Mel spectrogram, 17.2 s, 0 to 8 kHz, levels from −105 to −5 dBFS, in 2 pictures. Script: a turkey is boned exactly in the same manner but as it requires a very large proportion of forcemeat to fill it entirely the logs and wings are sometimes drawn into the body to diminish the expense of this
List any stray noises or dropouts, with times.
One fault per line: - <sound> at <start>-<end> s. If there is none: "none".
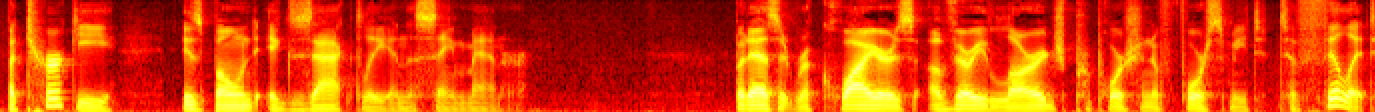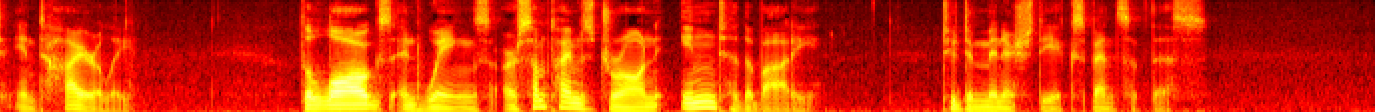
none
